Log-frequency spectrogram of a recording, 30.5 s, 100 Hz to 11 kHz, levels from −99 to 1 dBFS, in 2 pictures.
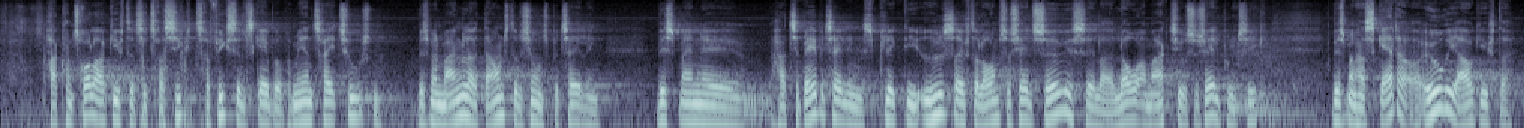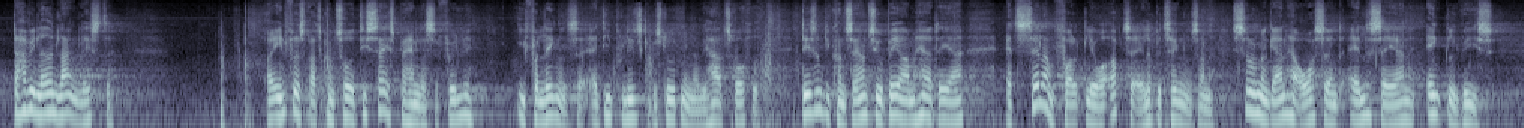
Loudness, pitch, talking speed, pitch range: -25 LUFS, 130 Hz, 165 wpm, 120-150 Hz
